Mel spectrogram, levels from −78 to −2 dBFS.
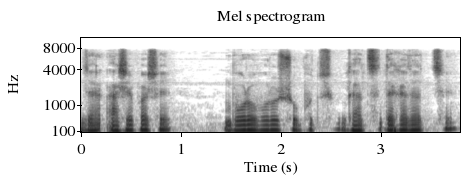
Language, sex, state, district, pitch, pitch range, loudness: Bengali, male, Tripura, West Tripura, 135 Hz, 130-145 Hz, -18 LUFS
